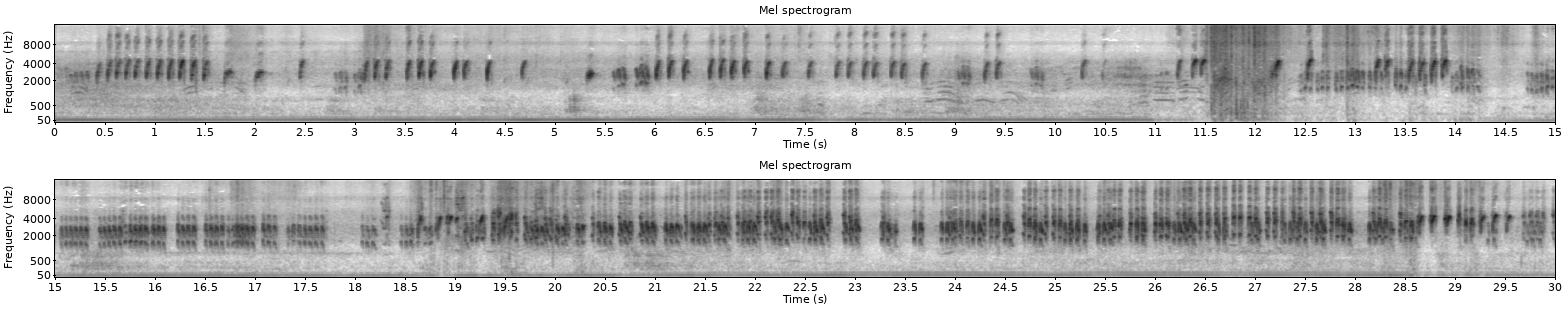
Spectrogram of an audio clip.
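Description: Bulbuls calling in distress, fast repeated chirps that come thicker and louder from about halfway on, while a snake raids their nest. A steady low hum runs underneath, broken by a brief rushing noise a little before halfway.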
